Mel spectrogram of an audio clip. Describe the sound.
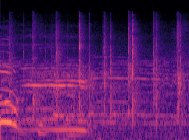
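A handful of people clap in a loose, uneven burst of sharp hand slaps, with a voice sounding briefly underneath at the start.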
